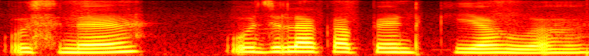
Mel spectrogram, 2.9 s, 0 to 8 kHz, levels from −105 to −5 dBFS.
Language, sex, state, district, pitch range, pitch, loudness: Hindi, female, Bihar, Jahanabad, 200-230 Hz, 215 Hz, -18 LUFS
